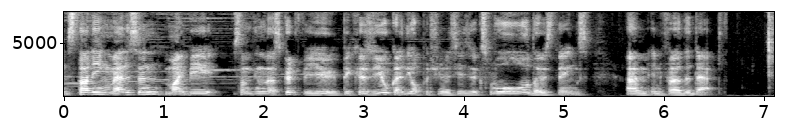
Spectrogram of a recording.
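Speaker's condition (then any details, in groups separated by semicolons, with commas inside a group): No condition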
